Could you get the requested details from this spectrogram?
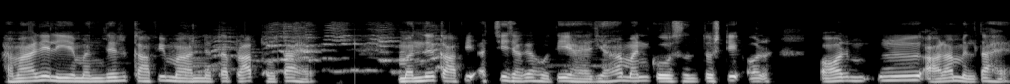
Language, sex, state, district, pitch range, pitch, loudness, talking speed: Hindi, male, Uttar Pradesh, Budaun, 145-180 Hz, 155 Hz, -16 LUFS, 135 wpm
